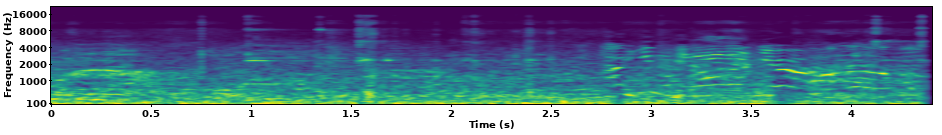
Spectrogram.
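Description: Air hockey puck and mallets clicking against the table and its rails, over the constant din of a busy arcade with voices in the background.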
